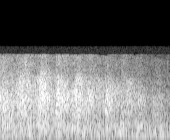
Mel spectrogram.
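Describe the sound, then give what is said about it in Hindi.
A crowd applauds steadily, many hands clapping in a dense, continuous wash that swells slightly midway, with no talking. “बोलो ना भाई, ताली बजाओ ना जरा अच्छी तरह से।”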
